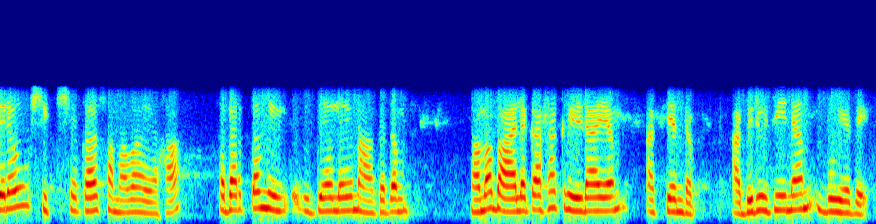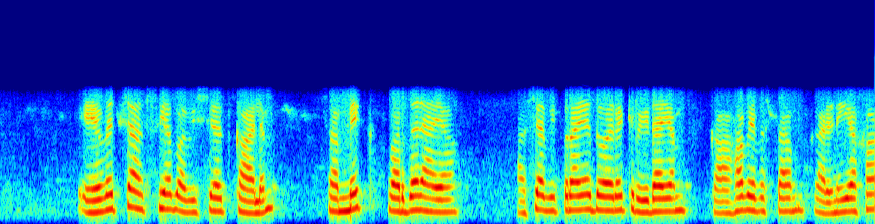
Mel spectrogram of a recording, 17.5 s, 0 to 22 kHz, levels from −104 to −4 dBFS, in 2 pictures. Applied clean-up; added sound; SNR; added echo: none; none; none; none.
